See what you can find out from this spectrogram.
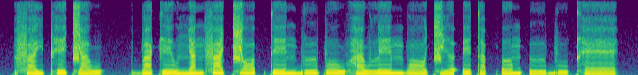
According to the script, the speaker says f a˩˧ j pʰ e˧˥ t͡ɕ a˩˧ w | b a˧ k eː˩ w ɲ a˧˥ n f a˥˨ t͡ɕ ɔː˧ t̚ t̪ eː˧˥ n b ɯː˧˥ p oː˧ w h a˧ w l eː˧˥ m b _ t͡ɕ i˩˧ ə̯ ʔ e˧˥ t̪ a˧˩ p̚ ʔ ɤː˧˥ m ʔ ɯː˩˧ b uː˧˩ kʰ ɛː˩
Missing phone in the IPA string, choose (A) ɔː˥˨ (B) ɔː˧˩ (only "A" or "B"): B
